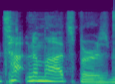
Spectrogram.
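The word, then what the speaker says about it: Tottenham Hotspur: How is it pronounced? – The Tottenham Hotspurs, man.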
